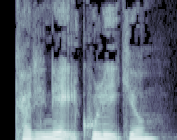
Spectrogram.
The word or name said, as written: kardinalkollegium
